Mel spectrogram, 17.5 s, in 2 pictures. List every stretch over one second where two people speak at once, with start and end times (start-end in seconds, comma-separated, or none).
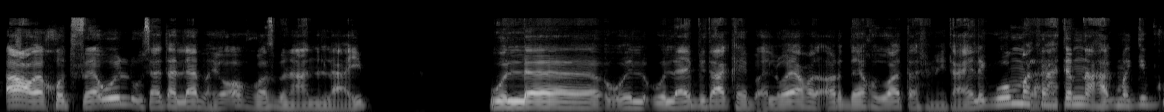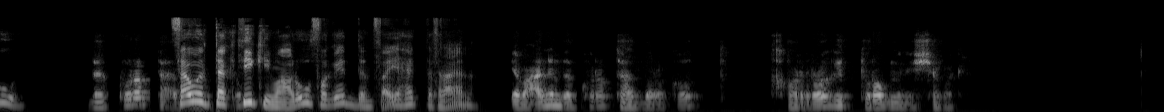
none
